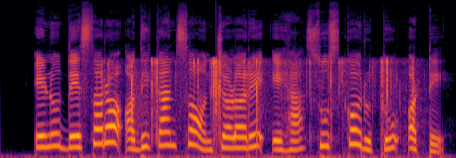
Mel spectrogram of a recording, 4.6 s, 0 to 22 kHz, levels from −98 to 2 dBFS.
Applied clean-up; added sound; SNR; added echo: none; Wood; 12 dB; none.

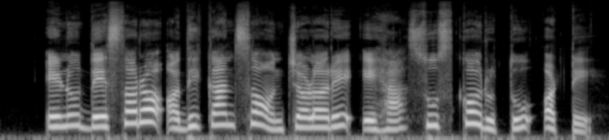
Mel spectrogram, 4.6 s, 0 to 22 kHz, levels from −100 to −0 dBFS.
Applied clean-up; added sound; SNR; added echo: none; none; none; none.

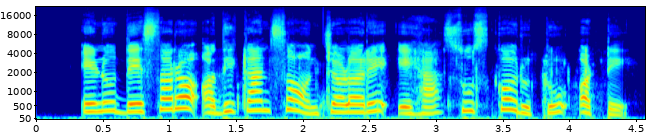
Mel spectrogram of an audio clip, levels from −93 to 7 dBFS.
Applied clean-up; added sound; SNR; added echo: neural mask model Resemble Enhance denoiser.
